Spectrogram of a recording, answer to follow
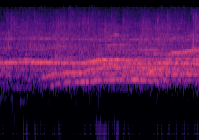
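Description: A held electric chord from the band's stage instruments: a few steady notes sounding together, sliding slightly upward about a second in.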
